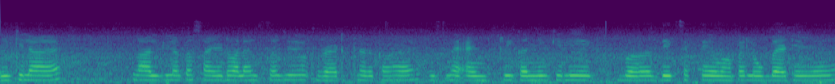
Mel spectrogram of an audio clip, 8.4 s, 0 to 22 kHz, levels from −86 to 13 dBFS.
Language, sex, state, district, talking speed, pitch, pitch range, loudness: Hindi, female, Jharkhand, Sahebganj, 170 wpm, 210 Hz, 205-215 Hz, -22 LUFS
